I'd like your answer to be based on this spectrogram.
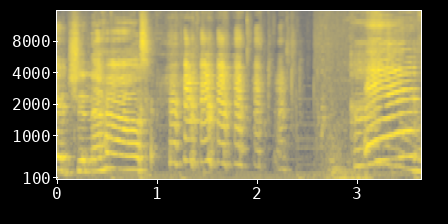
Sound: laughter

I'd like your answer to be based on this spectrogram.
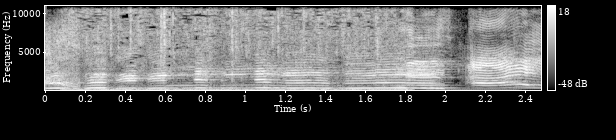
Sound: laughing distorted; flames crackling

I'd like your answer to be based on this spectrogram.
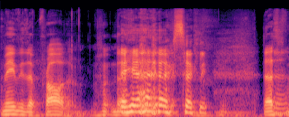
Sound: both chuckling

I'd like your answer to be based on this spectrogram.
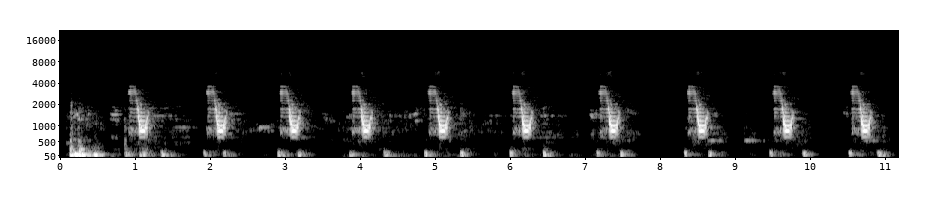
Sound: jumping sound

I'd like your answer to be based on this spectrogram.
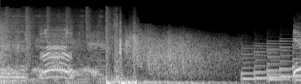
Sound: wood creaking and banging, funky music, flying noises, short scream; explosion, ambience temporarily silent

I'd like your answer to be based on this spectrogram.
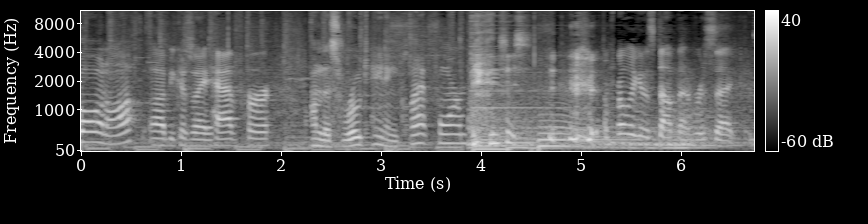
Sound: laughs

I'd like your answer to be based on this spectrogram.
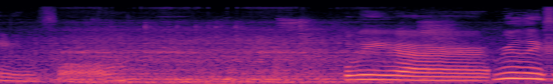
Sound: machine whirring

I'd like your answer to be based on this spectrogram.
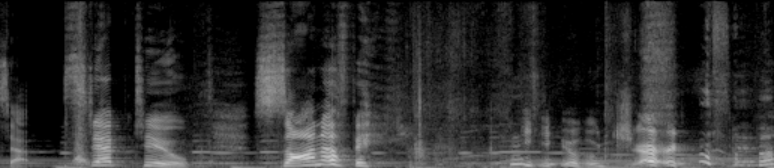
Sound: laughs

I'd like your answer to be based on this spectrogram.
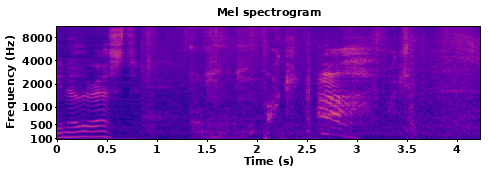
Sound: struggles in pain

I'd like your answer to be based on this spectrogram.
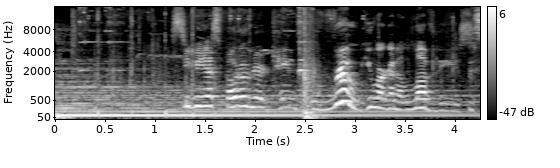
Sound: bell jingling

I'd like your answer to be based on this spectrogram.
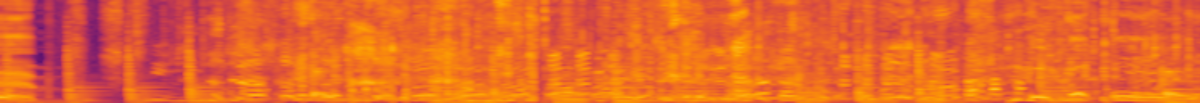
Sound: all laugh

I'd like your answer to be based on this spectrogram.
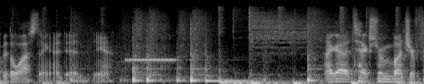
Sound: beeps

